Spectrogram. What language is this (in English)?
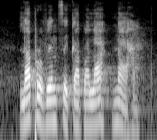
Southern Sotho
